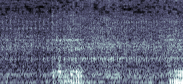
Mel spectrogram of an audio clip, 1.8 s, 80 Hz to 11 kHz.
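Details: 2012 Audi A3 after spark plug replacement fixed engine misfire: even steady idle without stumble or shake, only mild swells; running smoothly on all cylinders.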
